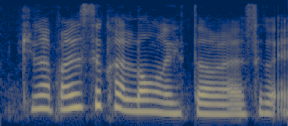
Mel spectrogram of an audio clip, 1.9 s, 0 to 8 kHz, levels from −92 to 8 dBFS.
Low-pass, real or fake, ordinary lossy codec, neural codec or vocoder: 7.2 kHz; fake; none; codec, 16 kHz, 4 kbps, FunCodec, trained on Chinese and English, 50 frames a second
